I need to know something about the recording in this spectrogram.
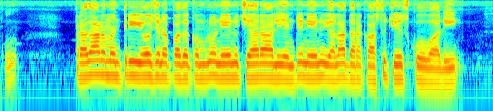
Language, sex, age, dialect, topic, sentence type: Telugu, male, 18-24, Central/Coastal, banking, question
